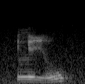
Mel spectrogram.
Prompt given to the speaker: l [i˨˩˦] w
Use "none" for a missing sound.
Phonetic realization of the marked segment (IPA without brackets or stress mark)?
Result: i˨˩˦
